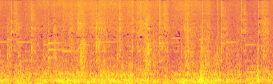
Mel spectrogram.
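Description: Chopped garlic and onion sizzling in hot oil in a stainless steel wok, sautéing, while a metal ladle stirs and scrapes against the pan with repeated short clinks.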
